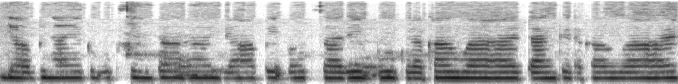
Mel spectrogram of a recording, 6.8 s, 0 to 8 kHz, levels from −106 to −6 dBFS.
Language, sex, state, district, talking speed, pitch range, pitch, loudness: Hindi, female, Bihar, Purnia, 140 wpm, 215-225 Hz, 220 Hz, -25 LUFS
